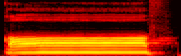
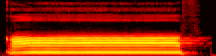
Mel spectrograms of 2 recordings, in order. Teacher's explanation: জিহ্বার গোড়া তার বরাবর উপরে তালুর সঙ্গে লাগিয়ে উচ্চারিত হয়। জিহ্বার গোড়া তার বরাবর উপরে তালুর সঙ্গে লাগিয়ে উচ্চারিত হয়।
